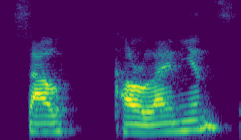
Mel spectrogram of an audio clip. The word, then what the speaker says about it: South Carolinians: And how do you make sure as well, South Carolinians, I don't know if that's how you say it.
